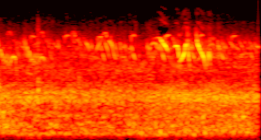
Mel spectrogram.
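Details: Feeding ashy-crowned sparrow-lark, with a few sharp, bright chirps clustered near the end after softer twittering, set against constant low outdoor noise.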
